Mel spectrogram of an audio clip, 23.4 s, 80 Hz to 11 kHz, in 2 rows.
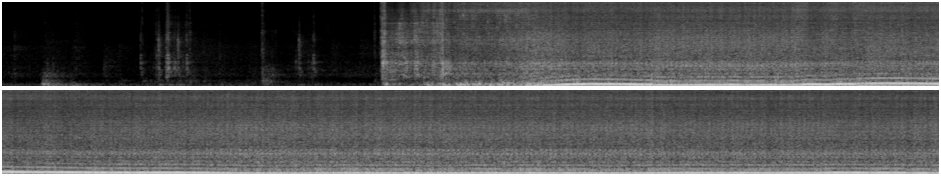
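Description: A 1960s-70s era MGB GT engine cranks and fires up after a few quiet seconds, then settles into a loud, steady idle with a low rumbling drone.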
